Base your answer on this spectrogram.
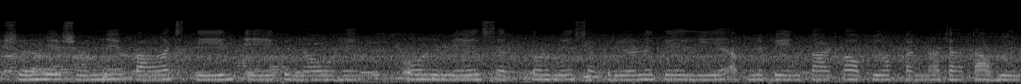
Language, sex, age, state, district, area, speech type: Hindi, female, 18-30, Madhya Pradesh, Harda, urban, read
